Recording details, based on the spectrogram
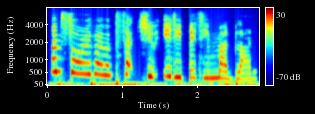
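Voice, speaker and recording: A woman's voice: extremely high pitch, big pitch swings, a little fast, no room sound, lo-fi sound, voice pushed up. A woman voicing a spiteful, taunting villainess witch in an audiobook-style reading, mocking and snapping.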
